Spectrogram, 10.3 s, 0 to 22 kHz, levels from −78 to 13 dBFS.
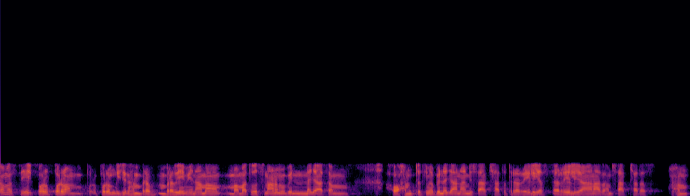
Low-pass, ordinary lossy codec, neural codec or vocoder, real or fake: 3.6 kHz; none; none; real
